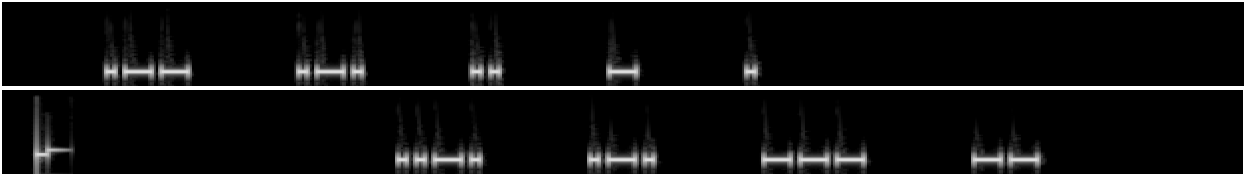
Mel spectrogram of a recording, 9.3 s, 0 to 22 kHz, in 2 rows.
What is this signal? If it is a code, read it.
Morse code, heard as a keyed tone, about 36 wpm, spaced as for 16 wpm, 700 Hz. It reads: WRITE FROM
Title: 4x Character Spacing - Top 100 Words - 35wpm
